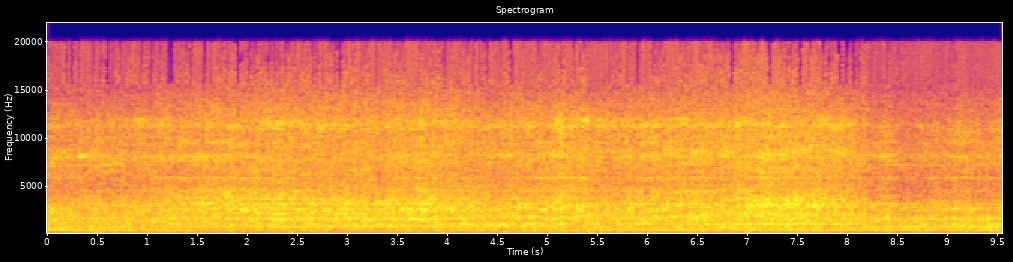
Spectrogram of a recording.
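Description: Husqvarna and Craftsman riding mower engines run continuously up close, giving a loud, steady small-engine buzz with no pauses.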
